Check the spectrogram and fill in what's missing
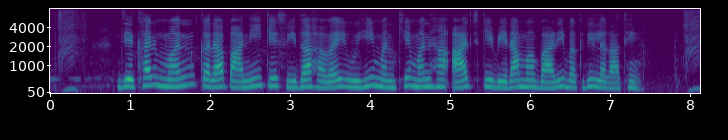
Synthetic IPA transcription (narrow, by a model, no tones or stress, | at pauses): d͡ʒeːkʰəɾmənkəɾapaːnikeswiːd̪ʱaɦəʋəiʊɦimənkʰemənɦãʔaːd͡ʒkebeːɾamə̃baːɽibəkɾiləɡaːt̪ʰẽː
